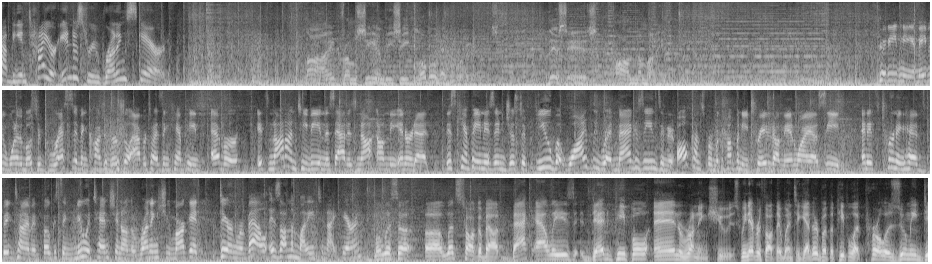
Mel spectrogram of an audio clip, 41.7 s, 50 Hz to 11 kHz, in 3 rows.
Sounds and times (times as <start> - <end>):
Music: 0.0 - 38.4.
